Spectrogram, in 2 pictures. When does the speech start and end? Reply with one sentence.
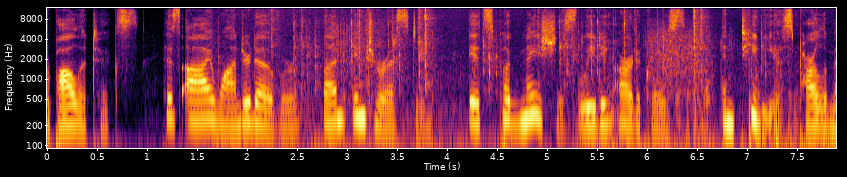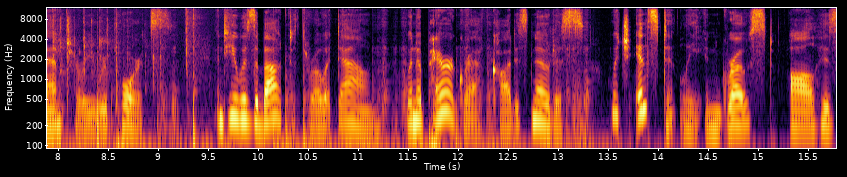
You can hear the speech from 0.0 to 15.7 s.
